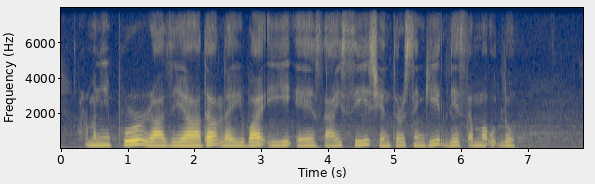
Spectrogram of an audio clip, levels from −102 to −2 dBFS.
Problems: background sounds at intervals, low volume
